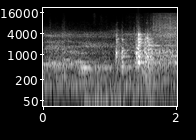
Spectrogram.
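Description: Quiet gym room tone with faint voices, and two small clicks a little over a second in.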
